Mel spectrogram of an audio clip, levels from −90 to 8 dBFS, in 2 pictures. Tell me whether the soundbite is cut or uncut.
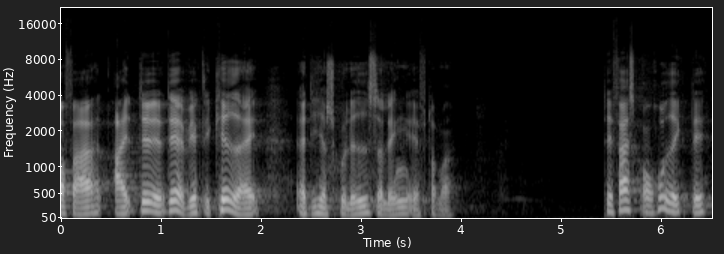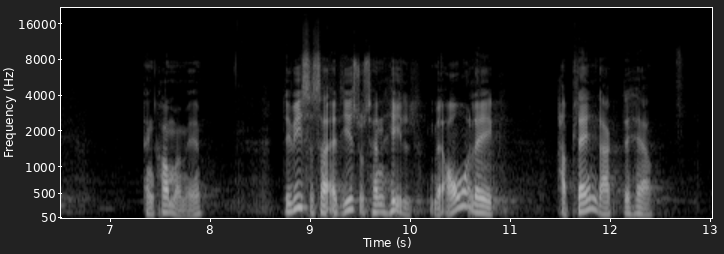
uncut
